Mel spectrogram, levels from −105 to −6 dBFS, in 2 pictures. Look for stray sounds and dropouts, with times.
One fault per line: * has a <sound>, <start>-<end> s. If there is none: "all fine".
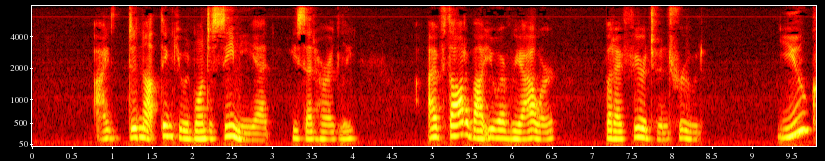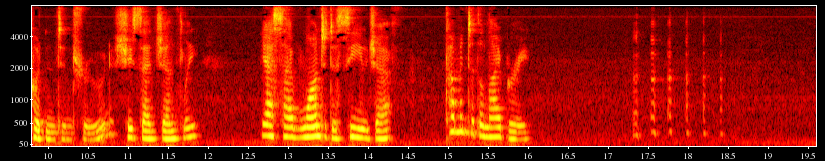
* has a laugh, 17.3-18.5 s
